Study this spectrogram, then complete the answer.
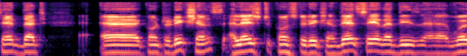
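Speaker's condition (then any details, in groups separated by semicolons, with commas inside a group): No condition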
